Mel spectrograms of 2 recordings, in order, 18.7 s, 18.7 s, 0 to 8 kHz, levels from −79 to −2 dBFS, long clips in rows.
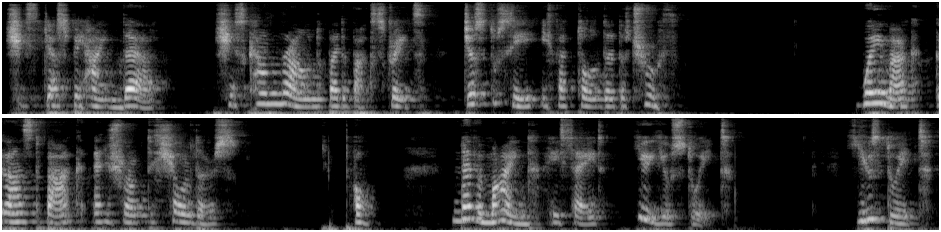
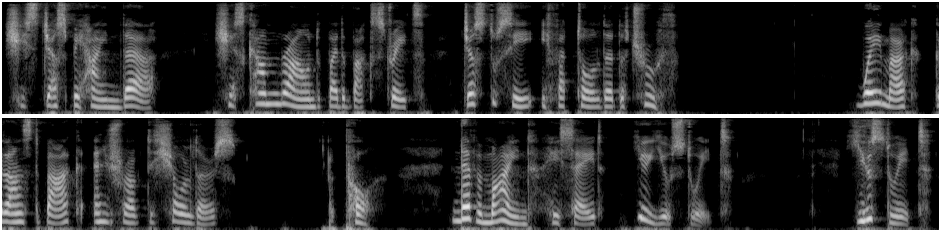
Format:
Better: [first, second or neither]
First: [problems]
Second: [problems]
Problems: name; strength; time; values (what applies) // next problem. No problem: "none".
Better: second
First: noise reduction (neural mask model DeepFilterNet 3)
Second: none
